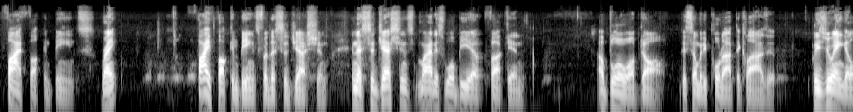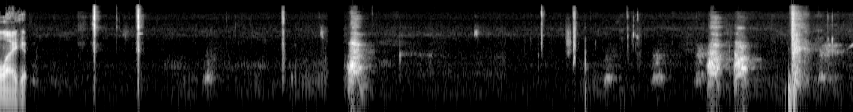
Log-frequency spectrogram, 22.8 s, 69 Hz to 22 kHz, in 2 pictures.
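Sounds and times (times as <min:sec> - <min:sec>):
speech: 0:00.1 - 0:01.7, 0:02.6 - 0:07.1, 0:08.0 - 0:11.8
dog barking frantically: 0:01.9 - 0:02.7, 0:16.0 - 0:16.4, 0:19.4 - 0:21.5.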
